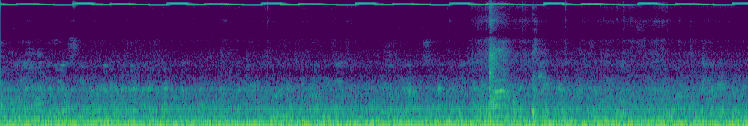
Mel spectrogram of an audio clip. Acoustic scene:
bus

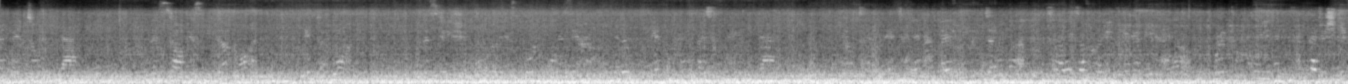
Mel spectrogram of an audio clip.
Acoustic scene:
subway train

